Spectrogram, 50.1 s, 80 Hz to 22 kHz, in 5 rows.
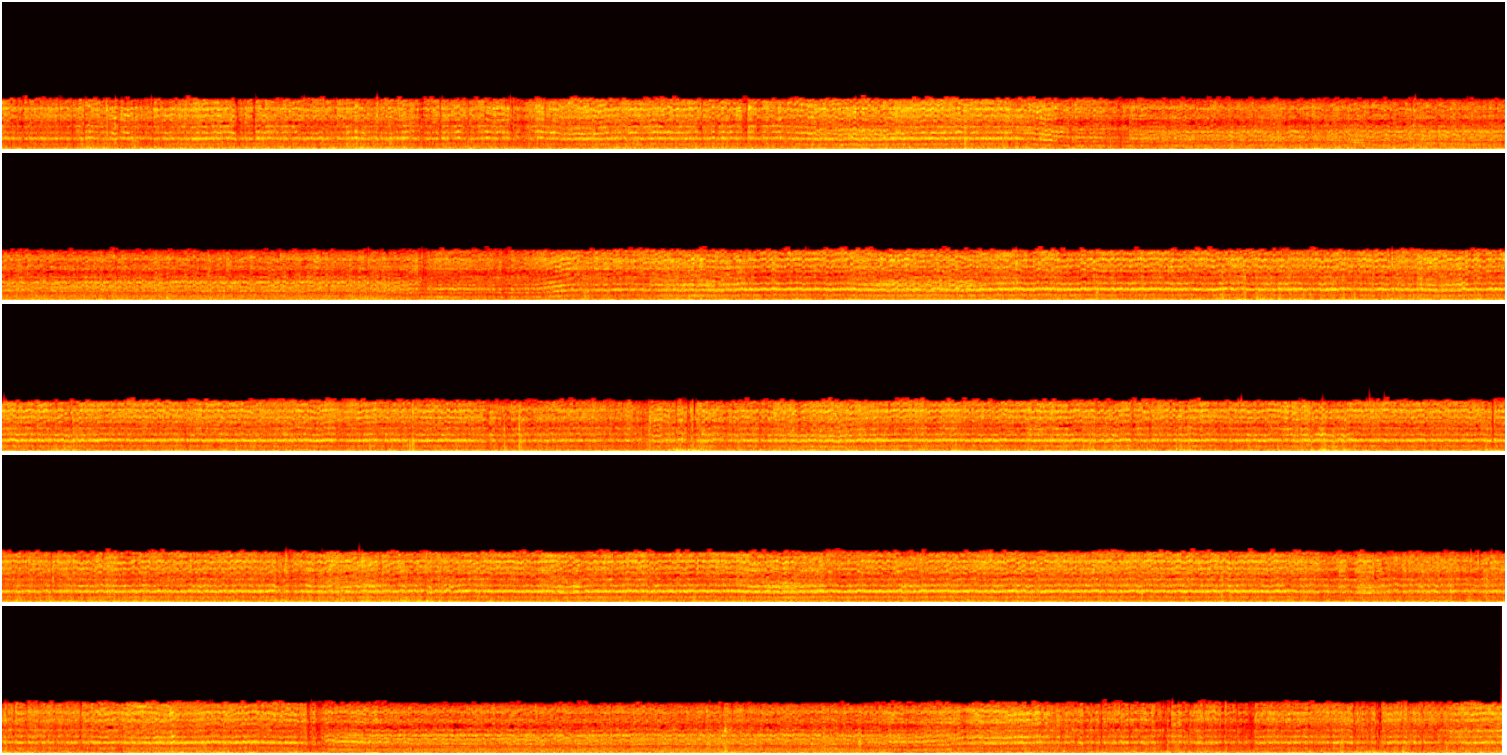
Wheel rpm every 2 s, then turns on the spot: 230, 230, 230, 200, 160, 160, 170, 220, 230, 230, 230, 230, 230, 230, 240, 230, 230, 230, 230, 230, 230, 170, 160, 220, 230.
none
